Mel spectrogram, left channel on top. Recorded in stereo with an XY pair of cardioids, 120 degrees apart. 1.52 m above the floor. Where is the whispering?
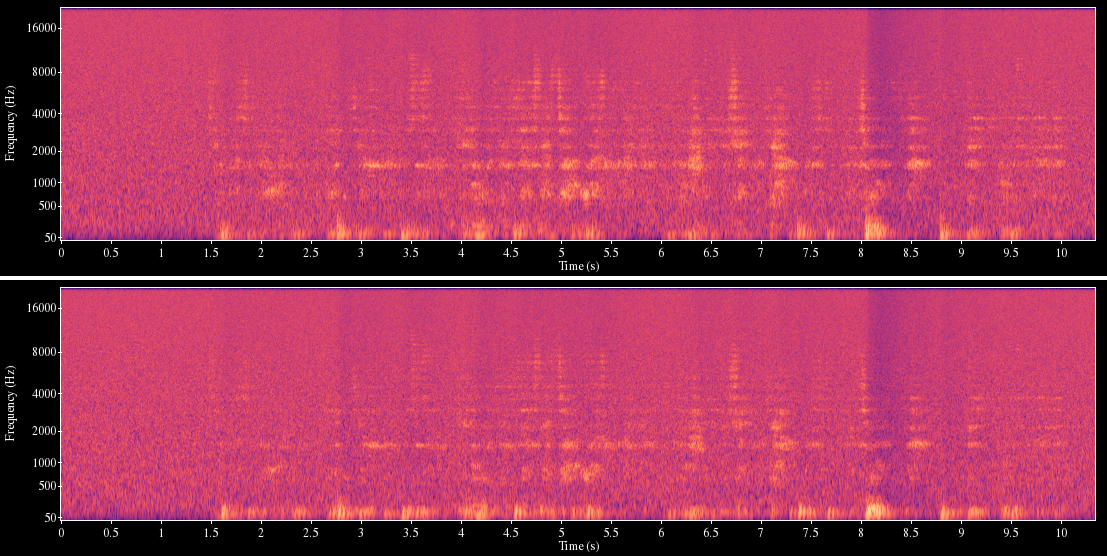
60° left, 2.5 m.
